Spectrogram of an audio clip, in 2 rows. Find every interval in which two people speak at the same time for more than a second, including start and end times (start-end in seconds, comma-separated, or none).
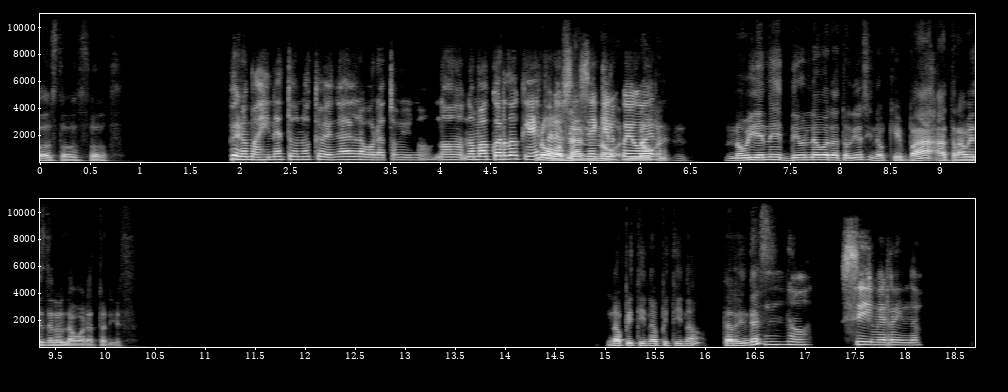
5.0-6.2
